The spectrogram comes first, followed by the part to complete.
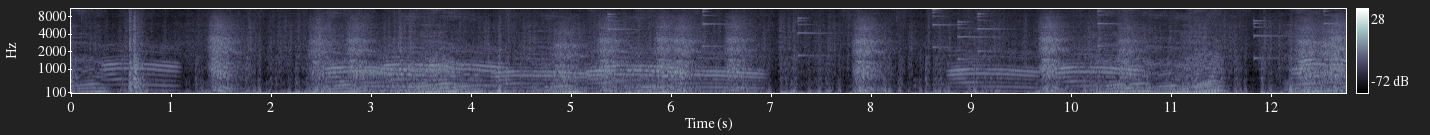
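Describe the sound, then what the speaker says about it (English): Many Minecraft cows crowded in a breeding pen moo continuously, their overlapping calls forming a dense, steady chorus with no talking. "Let me breed my cows some more. I need more cows."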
